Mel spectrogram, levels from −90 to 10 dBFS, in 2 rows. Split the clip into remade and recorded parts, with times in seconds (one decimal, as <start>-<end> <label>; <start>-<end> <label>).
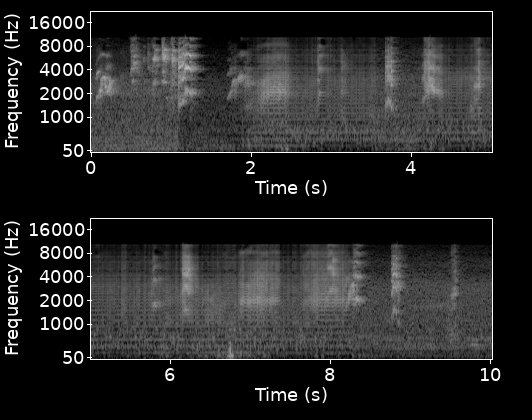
0.0-1.8 recorded; 1.8-3.6 remade; 3.6-4.1 recorded; 4.1-8.3 remade; 8.3-10.0 recorded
